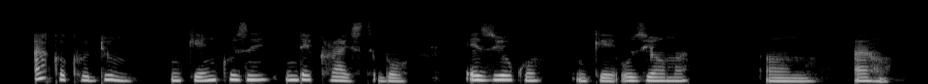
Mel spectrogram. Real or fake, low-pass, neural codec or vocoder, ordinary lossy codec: real; 7.2 kHz; none; none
